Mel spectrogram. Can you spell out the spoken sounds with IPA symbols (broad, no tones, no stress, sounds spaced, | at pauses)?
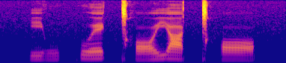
j ṳ kʷ e ǀʰ ɔ j a ǀʰ ɔ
